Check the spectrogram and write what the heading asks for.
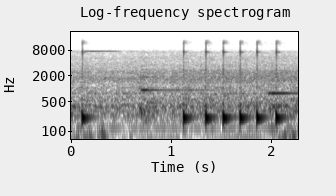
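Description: Smartphone touchscreen keyboard tap sounds: a quick, irregular run of short tocks as letters are typed and deleted in a search box, about five in the last second.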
